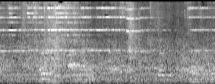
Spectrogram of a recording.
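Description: Whiteboard duster wiping across a whiteboard, a rubbing sound as the marker writing is erased.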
